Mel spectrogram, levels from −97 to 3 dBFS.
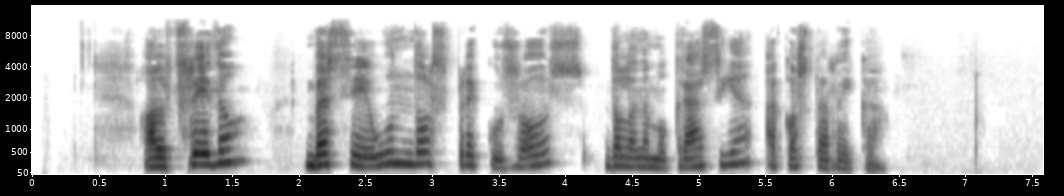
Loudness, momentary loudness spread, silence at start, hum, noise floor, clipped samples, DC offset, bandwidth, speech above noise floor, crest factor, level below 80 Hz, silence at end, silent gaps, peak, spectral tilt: -23 LUFS; 15 LU; 0.85 s; none; -75 dBFS; under 0.1%; under 0.1%; 11 kHz; 52 dB; 22 dB; -74 dBFS; 1.2 s; none; -2 dBFS; -5 dB/octave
